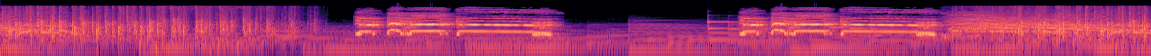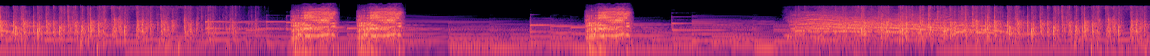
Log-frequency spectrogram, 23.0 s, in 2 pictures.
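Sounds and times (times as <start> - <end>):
cheering crowd sound effect: 0.0 - 1.0, 8.6 - 11.9, 14.4 - 15.6, 17.4 - 17.8, 19.3 - 21.7
rooster crowing: 3.6 - 5.6, 7.4 - 9.4.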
